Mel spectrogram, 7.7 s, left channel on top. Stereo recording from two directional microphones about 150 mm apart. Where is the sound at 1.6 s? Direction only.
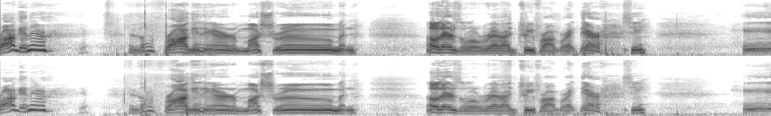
10° left (ahead or behind).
